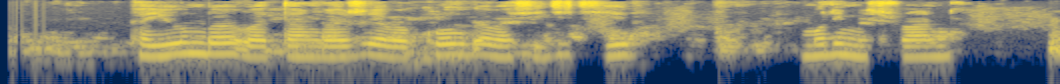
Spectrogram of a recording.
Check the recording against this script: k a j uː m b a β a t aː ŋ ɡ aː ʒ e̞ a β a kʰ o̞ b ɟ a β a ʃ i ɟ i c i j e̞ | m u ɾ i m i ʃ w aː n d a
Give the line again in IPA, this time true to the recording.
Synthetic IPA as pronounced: k a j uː m b a β a t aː ŋ ɡ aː ʒ e̞ a β a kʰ o̞ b ɡ a β a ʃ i ɟ i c i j e̞ | m u ɾ i m i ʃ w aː n d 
